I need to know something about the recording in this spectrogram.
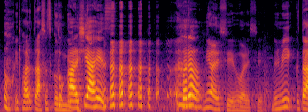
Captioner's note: Chuckles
